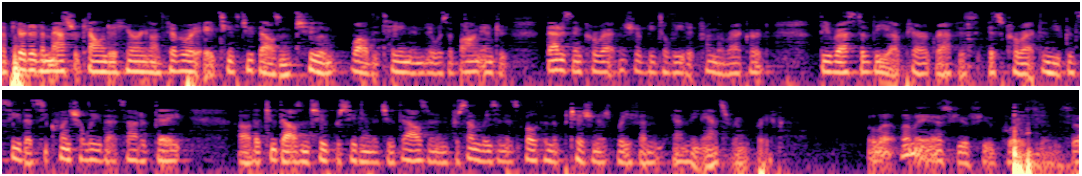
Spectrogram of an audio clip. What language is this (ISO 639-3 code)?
eng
